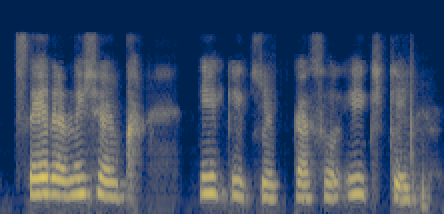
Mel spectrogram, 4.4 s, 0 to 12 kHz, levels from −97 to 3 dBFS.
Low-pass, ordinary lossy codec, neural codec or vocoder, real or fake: 7.2 kHz; AAC, 48 kbps; codec, 16 kHz, 1 kbps, FreqCodec, smaller model; fake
